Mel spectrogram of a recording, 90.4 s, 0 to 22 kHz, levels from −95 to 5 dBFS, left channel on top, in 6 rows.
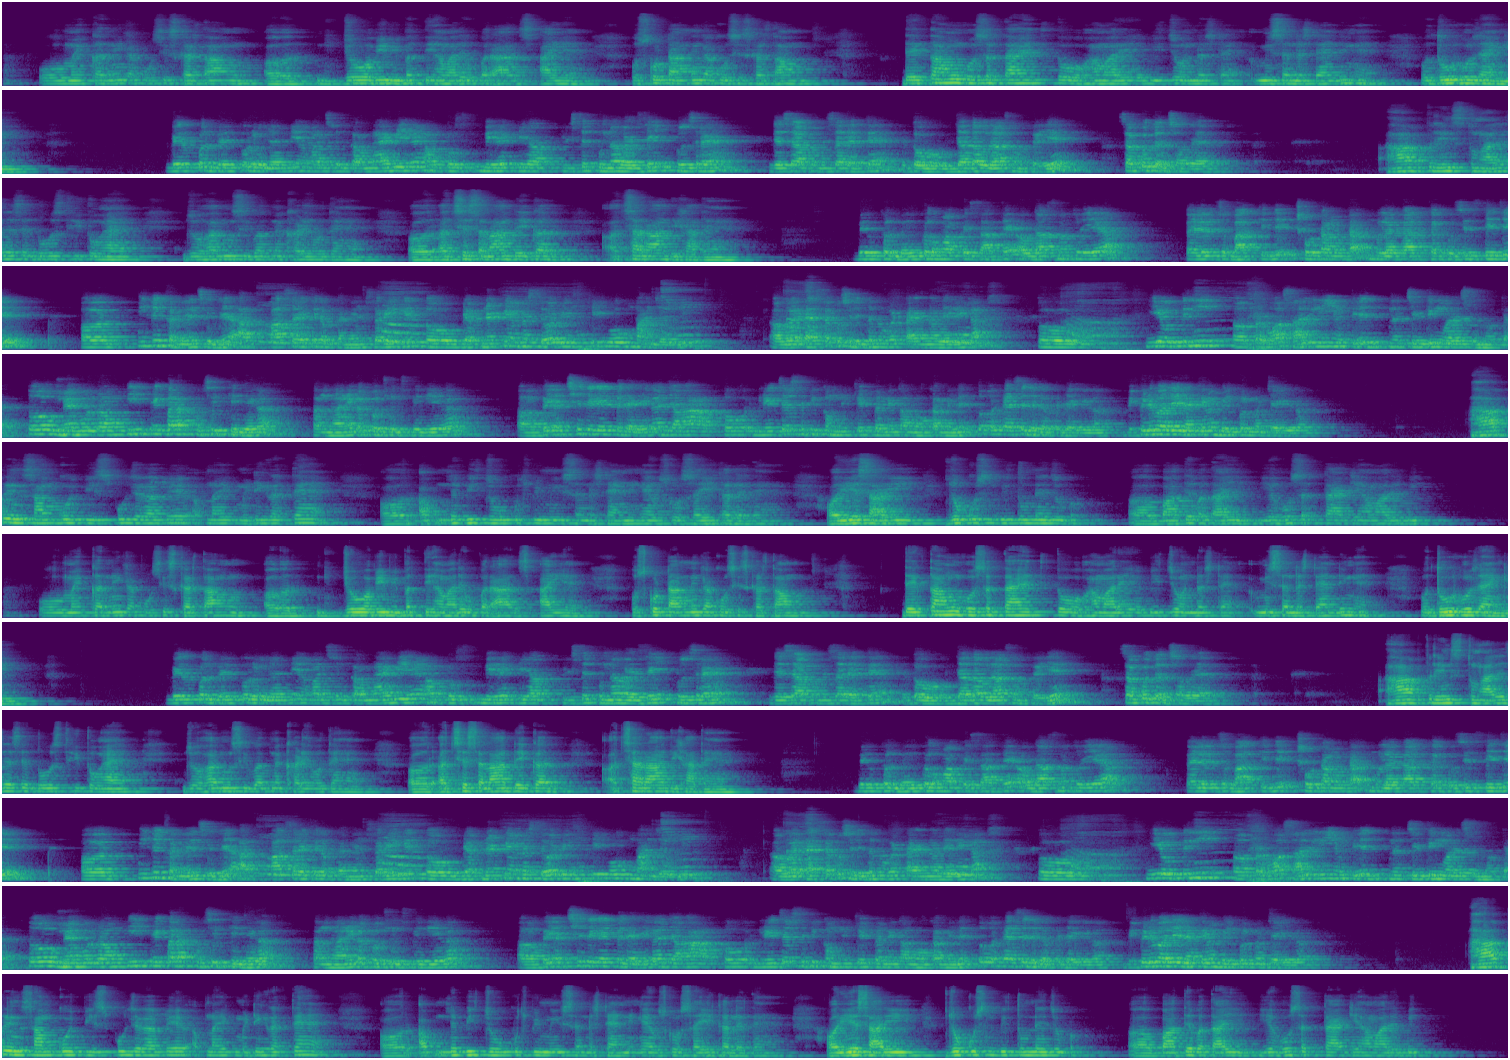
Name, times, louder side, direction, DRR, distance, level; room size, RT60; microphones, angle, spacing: voice 1, 0.4-5.8 6.3-8.0 9.0-13.7 14.2-15.2 28.9-31.4 31.9-33.7 34.2-35.7 36.1-37.4 74.9-78.5 79.1-83.1 83.5-84.4 84.7-86.0 86.6-89.4, right 2 dB, 50° right, 4 dB, 0.4 m, -24 dB
voice 2, 16.7-22.3 22.7-25.7 26.3-27.2 38.6-41.2 42.0-45.3 46.0-46.3 46.5-52.0 52.8-55.0 55.5-55.9 56.6-62.9 63.3-64.8 65.4-73.3 76.9-77.0, left 1 dB, 80° left, -3 dB, 1.4 m, -26 dB
sound 1, 47.7-48.3 48.9-49.4 50.2-51.0 51.7-52.2 53.0-53.4 54.5-55.1 55.8-56.4 57.1-57.9, left 1 dB, 5° left, 0.5 m, -33 dB
4.3 x 2.9 x 2.8 m, 0.71 s
head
